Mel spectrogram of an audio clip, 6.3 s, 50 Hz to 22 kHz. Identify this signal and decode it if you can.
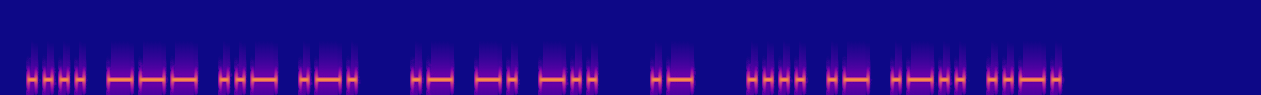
Morse code, heard as a keyed tone, about 38 wpm, 700 Hz. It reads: HOUR AND A HALF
